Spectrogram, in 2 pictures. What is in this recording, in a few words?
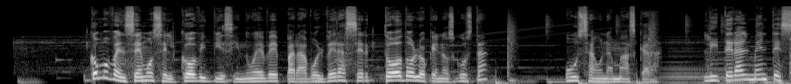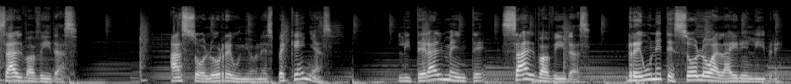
Spanish; COVID-19 Survival Guide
